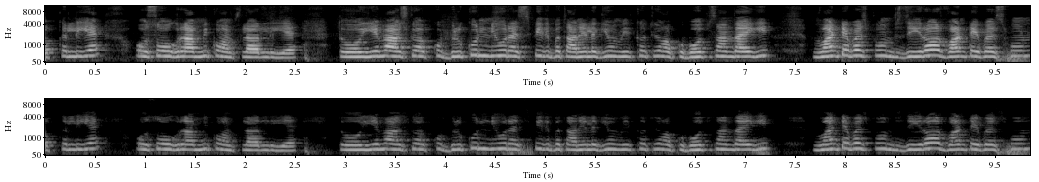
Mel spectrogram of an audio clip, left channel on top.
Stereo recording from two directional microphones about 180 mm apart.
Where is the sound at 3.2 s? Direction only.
20° left (ahead or behind).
